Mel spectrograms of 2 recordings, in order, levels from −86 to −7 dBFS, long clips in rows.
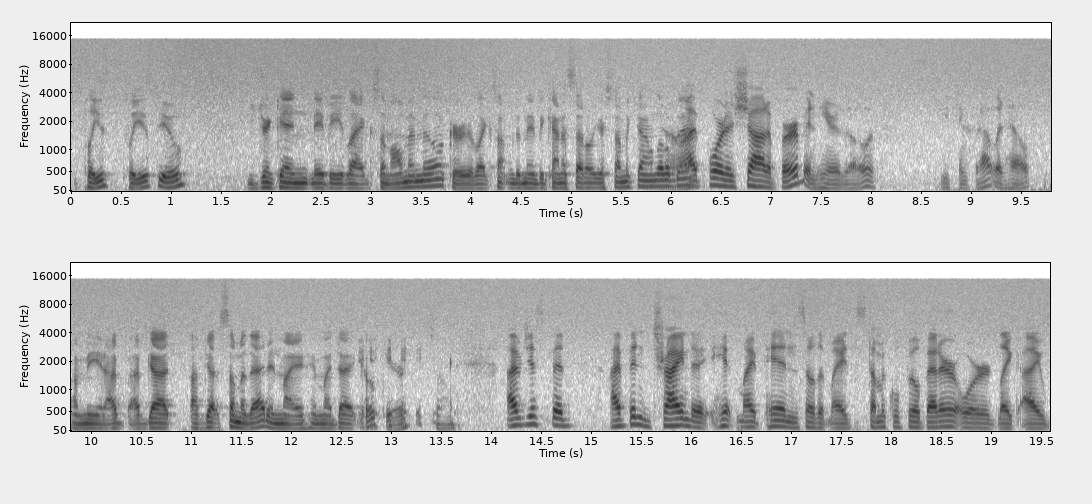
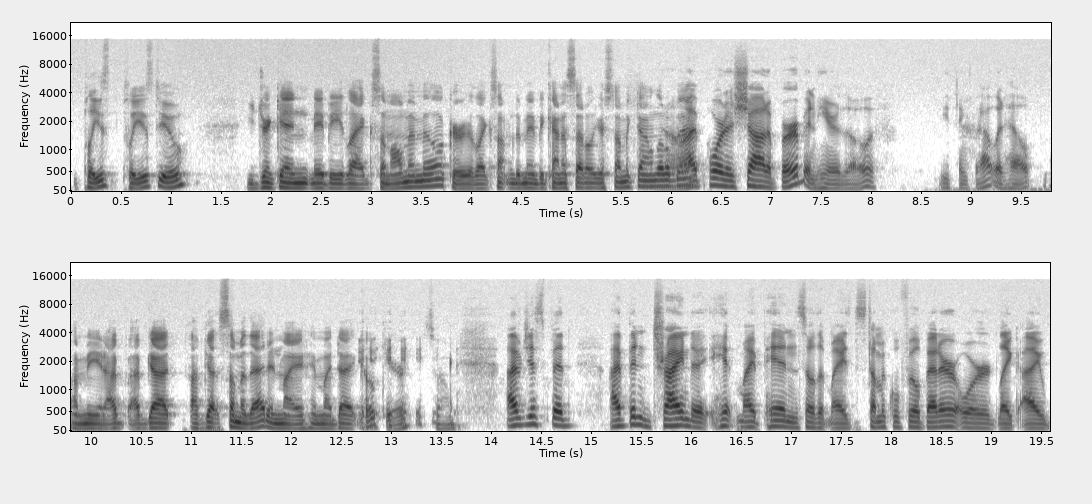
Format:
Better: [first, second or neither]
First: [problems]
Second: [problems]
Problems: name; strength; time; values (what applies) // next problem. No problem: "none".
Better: second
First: hiss; loud; throughout; 5 dB below the speech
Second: hiss; faint; throughout; 25 dB below the speech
